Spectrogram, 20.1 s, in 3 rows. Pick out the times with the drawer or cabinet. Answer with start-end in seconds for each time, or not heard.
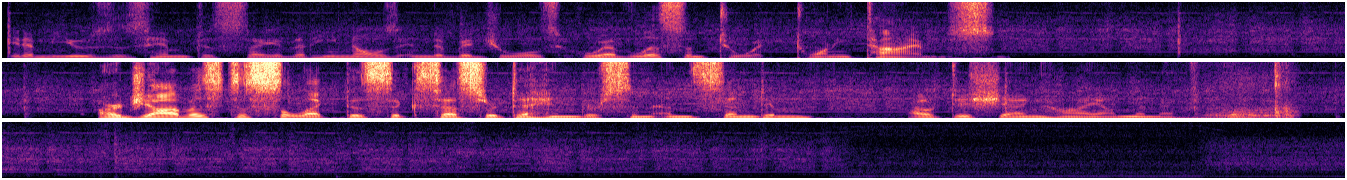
12.5-13.2.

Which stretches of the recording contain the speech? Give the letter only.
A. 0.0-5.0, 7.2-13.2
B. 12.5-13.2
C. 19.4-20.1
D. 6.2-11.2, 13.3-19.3
A.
